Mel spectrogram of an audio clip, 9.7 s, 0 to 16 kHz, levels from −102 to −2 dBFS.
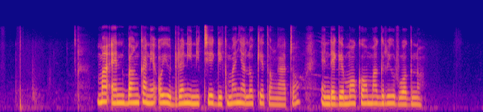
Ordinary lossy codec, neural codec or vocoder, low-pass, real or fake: none; none; 7.2 kHz; real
